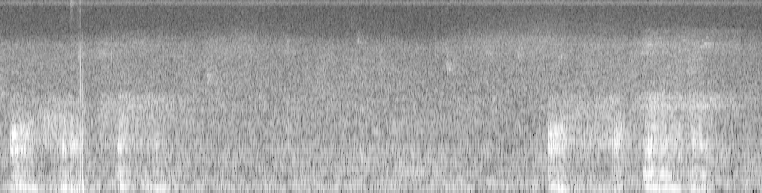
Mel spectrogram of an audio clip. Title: Boxer dog snoring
